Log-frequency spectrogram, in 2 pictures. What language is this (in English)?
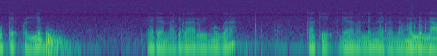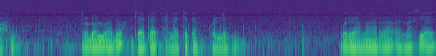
Masai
